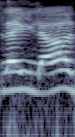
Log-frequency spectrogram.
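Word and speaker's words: Lyla: Pour ceux qui disent Layla, dites Layla. Moi j'ai dit Lila parce que je préfère quand je dis Lila.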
